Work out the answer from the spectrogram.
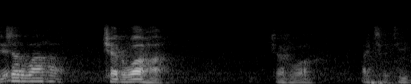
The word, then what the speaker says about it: चरवाहा: Charwaha.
